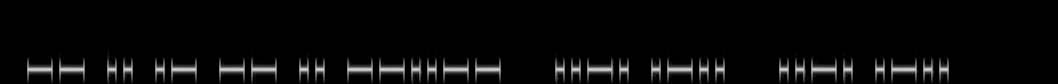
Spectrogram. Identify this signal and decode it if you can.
Morse code, heard as a keyed tone, about 15 wpm, 700 Hz. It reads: MIAMI, FL FL
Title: K1USN SST QSO Practice 15wpm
